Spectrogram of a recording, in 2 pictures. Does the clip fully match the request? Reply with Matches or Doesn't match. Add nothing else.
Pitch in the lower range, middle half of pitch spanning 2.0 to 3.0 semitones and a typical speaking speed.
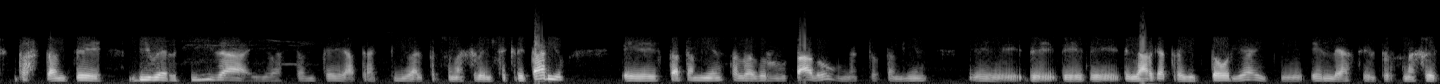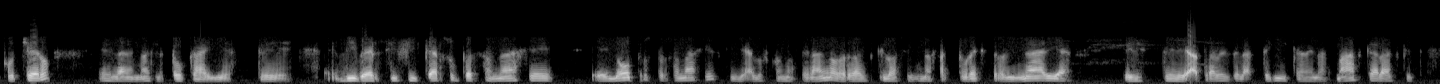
Matches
